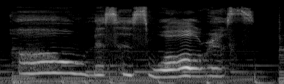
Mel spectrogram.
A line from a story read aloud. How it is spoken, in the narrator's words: he cried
